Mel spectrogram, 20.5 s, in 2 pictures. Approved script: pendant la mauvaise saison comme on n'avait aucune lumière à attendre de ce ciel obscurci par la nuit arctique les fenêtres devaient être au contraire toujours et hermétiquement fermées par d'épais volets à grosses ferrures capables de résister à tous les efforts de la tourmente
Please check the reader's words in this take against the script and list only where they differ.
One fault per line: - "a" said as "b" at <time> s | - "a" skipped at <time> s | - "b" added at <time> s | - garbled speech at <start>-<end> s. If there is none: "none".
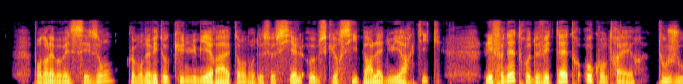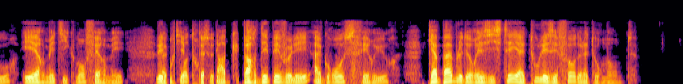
- garbled speech at 12.6-13.8 s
